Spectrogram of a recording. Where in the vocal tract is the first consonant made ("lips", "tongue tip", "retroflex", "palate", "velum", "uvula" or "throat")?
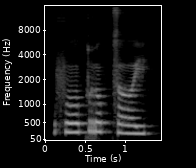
lips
